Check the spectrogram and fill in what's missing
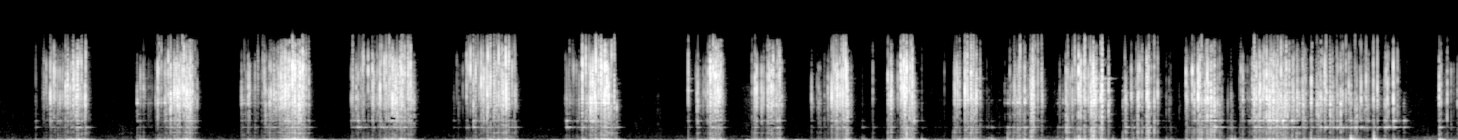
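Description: Long painted nails scratch and tap across the faceted top of a solid, ring-shaped, heavily cut glass dish lying flat. The result is a steady series of short, bright, gritty scratching bursts separated by brief silences. Faint glassy tones ring through under the scratching.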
